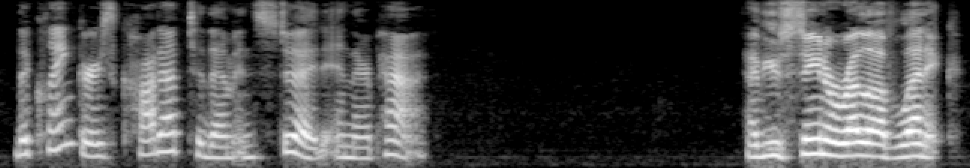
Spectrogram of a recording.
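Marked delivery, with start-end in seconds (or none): 4.9-6.4 loud, gruff guard demanding; a guard pressing the children hard; deep, scruffy demand. A narrator's reading. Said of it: "demanded in a deep, scruffy voice".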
